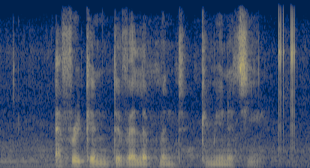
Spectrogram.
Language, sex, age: English, male, 23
